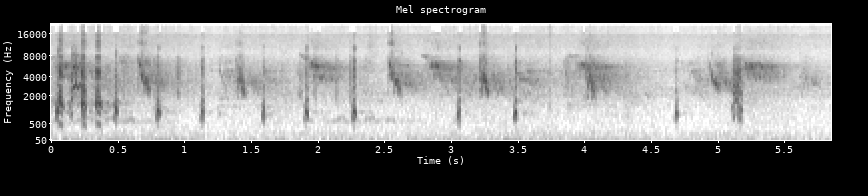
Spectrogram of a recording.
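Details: Chukar partridge, Pakistan's national bird, giving sharp, separate clucking notes with short gaps, some doubled, spaced irregularly over several seconds against a quiet background.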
